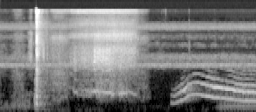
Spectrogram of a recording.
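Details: An angry kitten, shown for the first time: after a sharp click and a breathy noise burst, one drawn-out tonal meow rises quickly and then slowly falls. It is quiet, over a faint background hum.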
